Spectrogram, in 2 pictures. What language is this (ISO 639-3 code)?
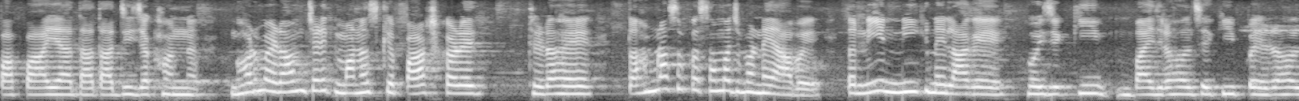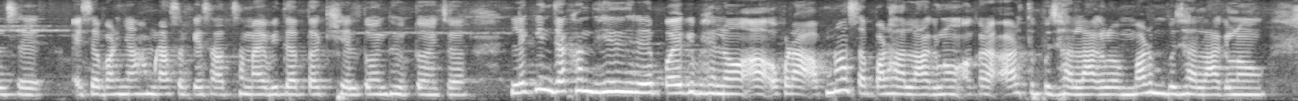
mai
